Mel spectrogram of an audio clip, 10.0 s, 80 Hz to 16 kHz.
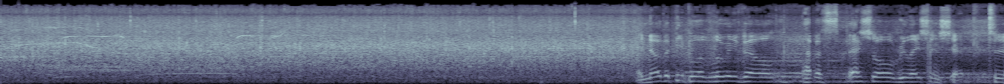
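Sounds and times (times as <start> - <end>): large audience applauding: 0.0 - 7.7.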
